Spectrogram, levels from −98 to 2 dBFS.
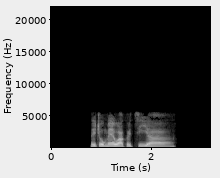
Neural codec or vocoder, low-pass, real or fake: none; 5.4 kHz; real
